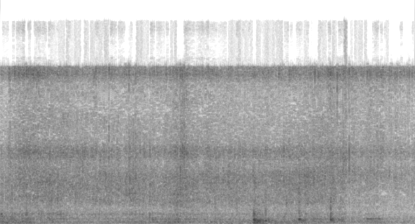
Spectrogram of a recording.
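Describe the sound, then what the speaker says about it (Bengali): Soybean pulao with rice being stirred in a frying pan, a steady close sizzle of frying with a few soft scraping clicks from the spoon toward the end. "এখন এখানে মিক্স করব চাউলটা"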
